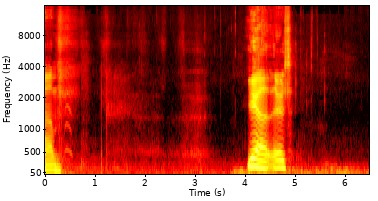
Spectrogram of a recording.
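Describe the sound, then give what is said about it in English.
A person lets out a loud, drawn-out voiced yawn close to the microphone, lasting under a second, after a long stretch of near silence and a brief vocal sound at the start. “I gotta stop yawning.”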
